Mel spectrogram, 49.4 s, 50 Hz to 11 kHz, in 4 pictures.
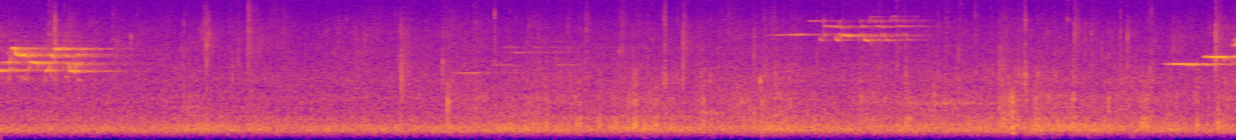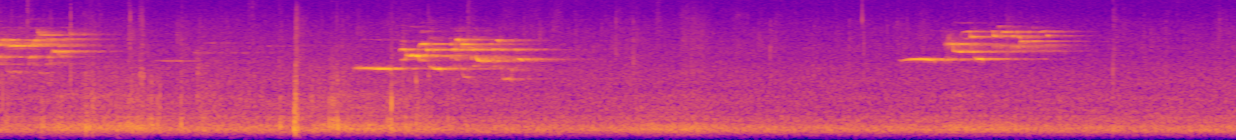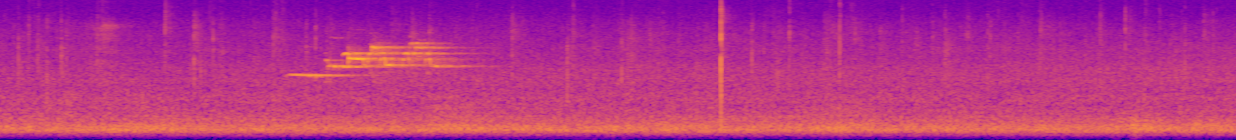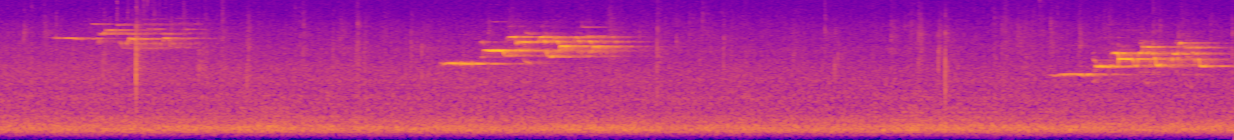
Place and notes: Mikisew Provincial Park, Canada - Hermit thrushes
Hermit thrushes calling in the woods, at the end of a beaver pond. Telinga stereo parabolic mic with Tascam DR-680mkII recorder. EQ and levels post-processing.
